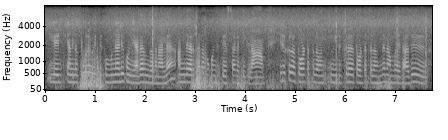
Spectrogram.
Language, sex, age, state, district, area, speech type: Tamil, female, 60+, Tamil Nadu, Sivaganga, rural, spontaneous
